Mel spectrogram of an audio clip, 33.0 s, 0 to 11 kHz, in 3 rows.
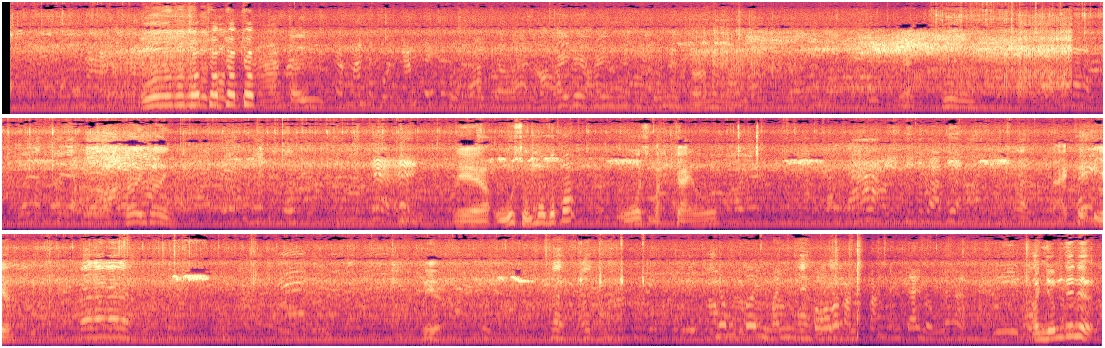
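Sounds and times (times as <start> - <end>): steady low hum: 0.1 - 30.3
people talking: 0.2 - 33.0.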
